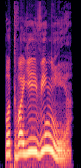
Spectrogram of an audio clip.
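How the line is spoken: Angry hiss. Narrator (Russian): гневно прошипел Ник

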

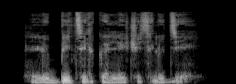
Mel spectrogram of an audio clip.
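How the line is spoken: Muffled whisper, cripple. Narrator (Russian): прошептал глухо калека

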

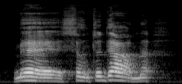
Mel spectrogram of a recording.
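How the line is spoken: Exclaimed. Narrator (French): s'écria Bertrand

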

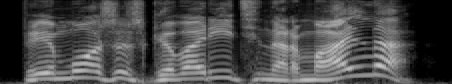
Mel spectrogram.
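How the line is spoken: Shouting. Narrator (Russian): прокричал Пальдаар

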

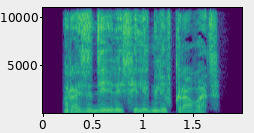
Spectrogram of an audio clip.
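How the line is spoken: Gloomy voice. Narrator (Russian): мрачным голосом произнёс Вильдаш

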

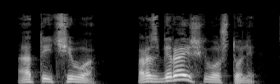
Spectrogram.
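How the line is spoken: Plain. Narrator (Russian): спросил Сандерс

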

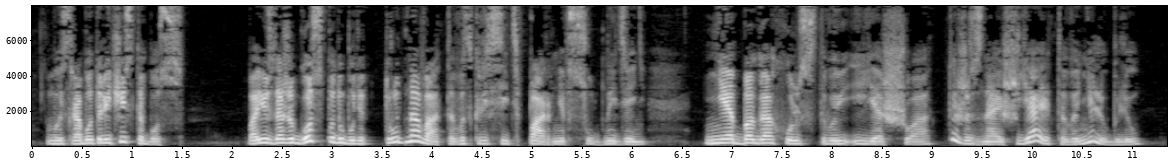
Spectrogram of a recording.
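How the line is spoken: Stern. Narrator (Russian): строго сказал брат Гебриэл

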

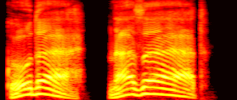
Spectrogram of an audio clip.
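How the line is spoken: Growl. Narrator (Russian): Аймар зарычал

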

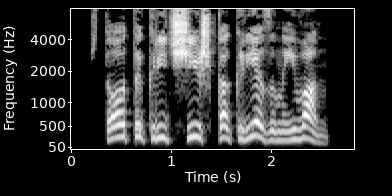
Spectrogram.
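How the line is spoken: Grumbling. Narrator (Russian): Проворчали в ответ

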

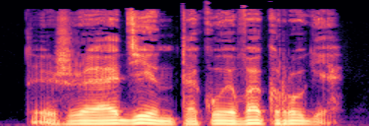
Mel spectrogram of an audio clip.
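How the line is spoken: Grumbled. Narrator (Russian): проворчал Конан

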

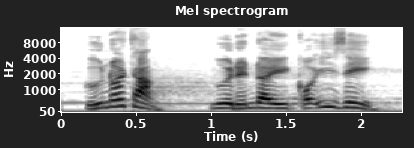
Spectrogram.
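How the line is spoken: Raised voice. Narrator (Vietnamese): Chàng cao giọng nói

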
